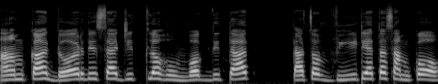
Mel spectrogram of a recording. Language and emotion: Goan Konkani, disgusted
